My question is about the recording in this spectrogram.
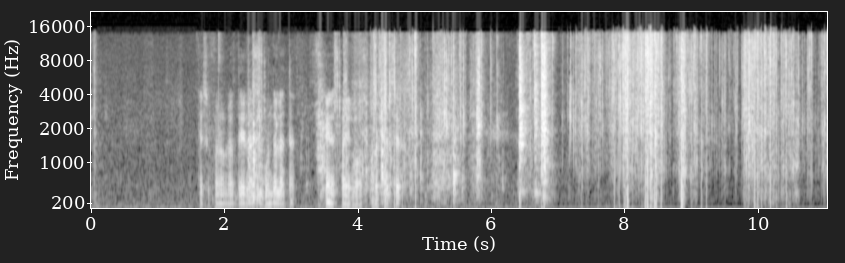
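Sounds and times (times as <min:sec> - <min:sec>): plastic wrapper crinkling: 0:03.5 - 0:11.0.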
